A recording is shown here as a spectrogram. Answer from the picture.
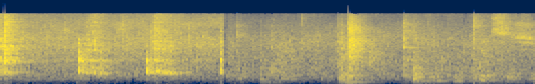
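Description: Zucchini, carrot and mushrooms sizzling in a wok as chopped garlic goes in and the mix is stirred. Several separate scraping, sizzling strokes, the loudest at the very start.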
